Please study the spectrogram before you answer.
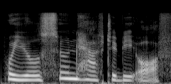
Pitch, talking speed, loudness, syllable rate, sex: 210 Hz, 245 wpm, -15 LUFS, 4.2 syllables/s, female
